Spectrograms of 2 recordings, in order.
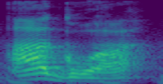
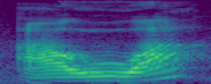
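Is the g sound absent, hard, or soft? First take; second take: hard; absent. First: The g is a full, hard sound. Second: There is no g sound at all. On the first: "You've been saying it incorrectly" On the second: "That would be without the G at all"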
